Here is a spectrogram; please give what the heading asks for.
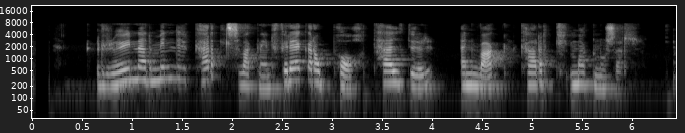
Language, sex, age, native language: Icelandic, female, 30-39, Icelandic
